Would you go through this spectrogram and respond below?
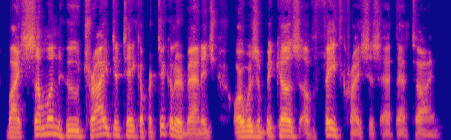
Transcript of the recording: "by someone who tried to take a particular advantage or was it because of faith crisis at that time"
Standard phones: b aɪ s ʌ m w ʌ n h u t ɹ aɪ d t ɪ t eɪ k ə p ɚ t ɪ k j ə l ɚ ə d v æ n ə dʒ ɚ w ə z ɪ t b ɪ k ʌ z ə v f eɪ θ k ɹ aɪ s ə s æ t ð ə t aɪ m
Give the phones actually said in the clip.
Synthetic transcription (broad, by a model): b aɪ s ʌ m w ʌ n h u t ɹ aɪ d t ɪ t eɪ k ə p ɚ t ɪ k j l ɚ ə d v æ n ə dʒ ɚ w ə z ɪ t b ɪ k ʌ z ə v f eɪ θ k ɹ aɪ s ə s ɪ t ð ə t aɪ m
